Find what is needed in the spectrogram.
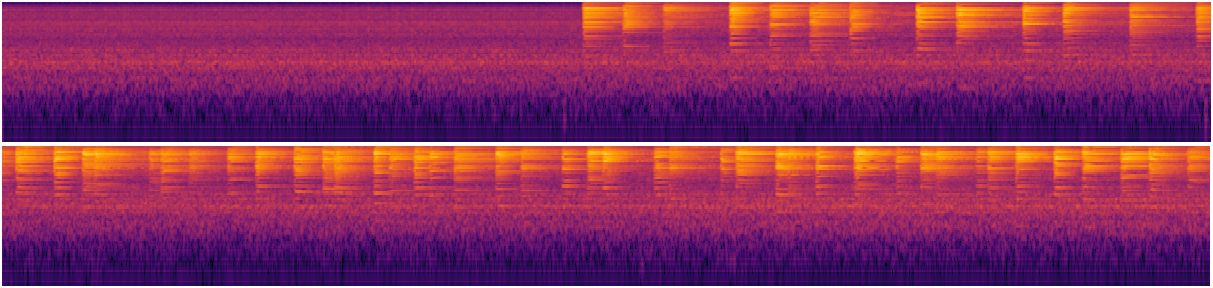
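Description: Computer-generated music from a ChucK program: a steady synthesized noise hiss, joined about four seconds in by a rapid stream of bright, plucked-sounding synthesized notes, roughly three a second, in a random arpeggio over the hiss.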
